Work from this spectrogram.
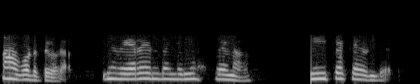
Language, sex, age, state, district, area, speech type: Malayalam, female, 30-45, Kerala, Idukki, rural, conversation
